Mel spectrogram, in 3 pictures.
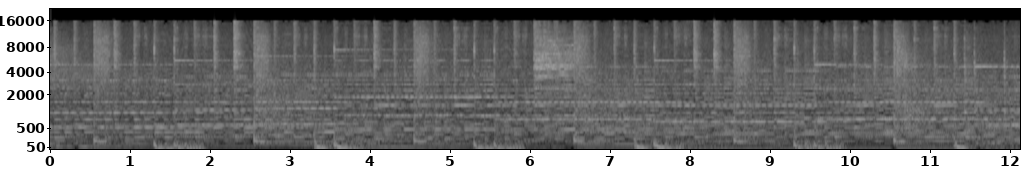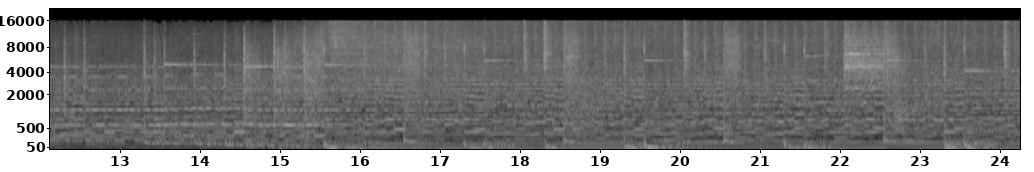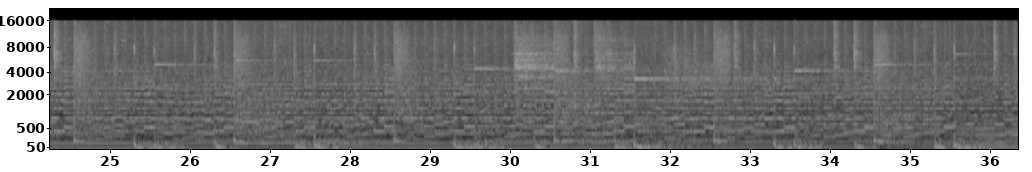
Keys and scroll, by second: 10.4 Left, 11.0 Right, 15.8 space, 18.0 shift+x, 25.4 shift+s, 31.9 space.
